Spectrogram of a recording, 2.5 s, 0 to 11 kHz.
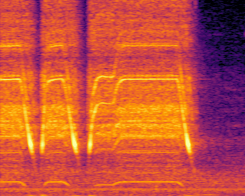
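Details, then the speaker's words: Powered reamer boring the femoral tunnel, knee flexed about 110 degrees, during right-knee ACL reconstruction: high-pitched motor whine dropping and rising, then spinning down. "i read the thermal tunnel i want to get to about 30 millimeters if i can anywhere between 27 and 30 millimeters is long enough"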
